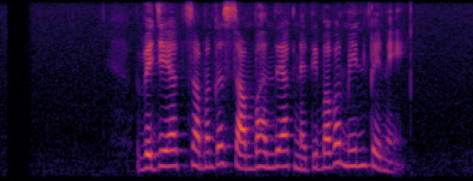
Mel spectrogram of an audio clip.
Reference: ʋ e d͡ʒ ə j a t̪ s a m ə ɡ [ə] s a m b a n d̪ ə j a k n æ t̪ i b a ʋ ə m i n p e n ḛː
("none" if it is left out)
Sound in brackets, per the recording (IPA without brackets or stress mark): ə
